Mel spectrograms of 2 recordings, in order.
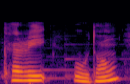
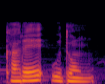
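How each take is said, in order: First: It is said in a non-Japanese, Western way. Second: It is said with Japanese pronunciation. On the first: "Sulla miniatura ho scritto curry udon" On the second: "in giapponese pronunciamo curry udon"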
